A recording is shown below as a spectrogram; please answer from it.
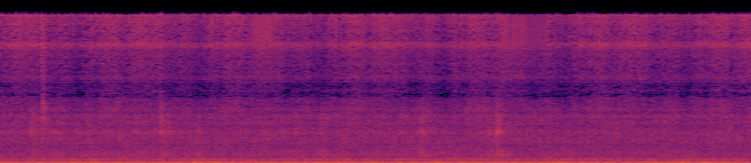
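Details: Whirlpool dryer from a blower-wheel repair: a steady, even low rumble with no scraping, rattling or thumping, so the drum and blower are running smoothly.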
